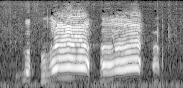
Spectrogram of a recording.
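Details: Philippine native goats in breeding condition, male and female behaviour during mating; two long, strong, tremulous bleats of about a second each with a short pause between, plus brief softer bleat fragments before and after.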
